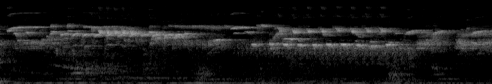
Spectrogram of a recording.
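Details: Canary voice from a recording made to start canaries singing: quick bursts of high, sparkling trills and chips, rising and falling in strength, with short gaps between the phrases.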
